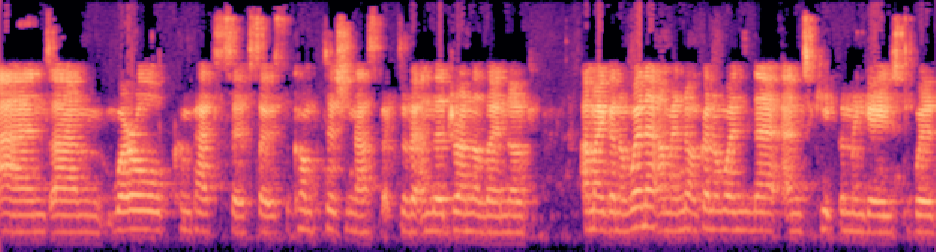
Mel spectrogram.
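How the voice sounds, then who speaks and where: A woman talks very fast in a medium-pitched voice. Her intonation is monotone and flat, with noticeable background noise. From England. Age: 20s. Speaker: social media manager at a games startup. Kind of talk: interview.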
